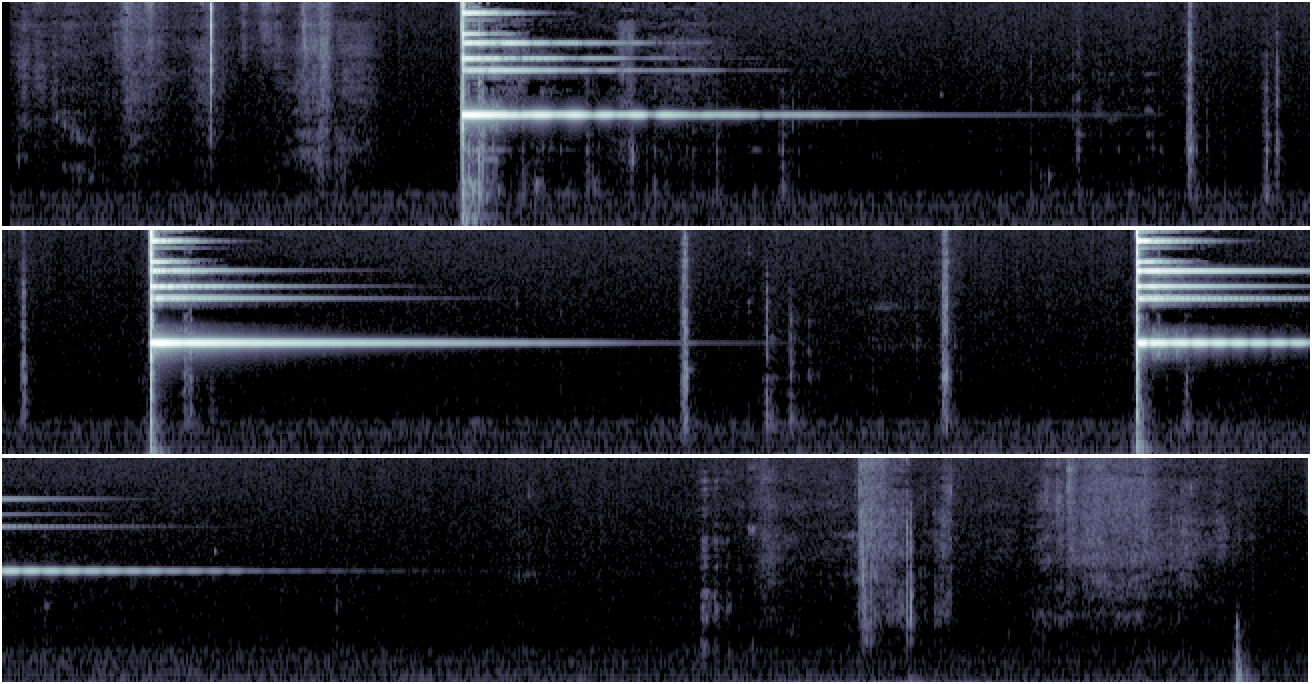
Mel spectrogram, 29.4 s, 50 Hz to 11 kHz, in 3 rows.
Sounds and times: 18.3s Small Japanese brass bell hit with metal object 19.8s

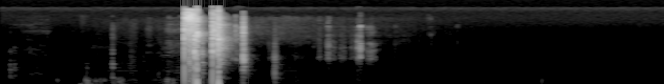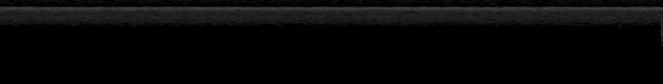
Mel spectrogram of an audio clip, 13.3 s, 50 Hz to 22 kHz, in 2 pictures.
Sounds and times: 1.8s Opening a soda can 2.5s

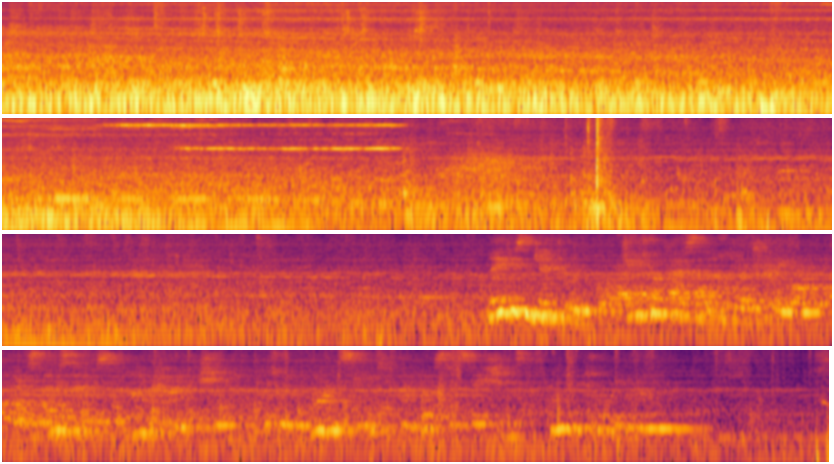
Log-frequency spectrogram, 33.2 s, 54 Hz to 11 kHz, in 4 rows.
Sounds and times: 0.0s train 33.1s

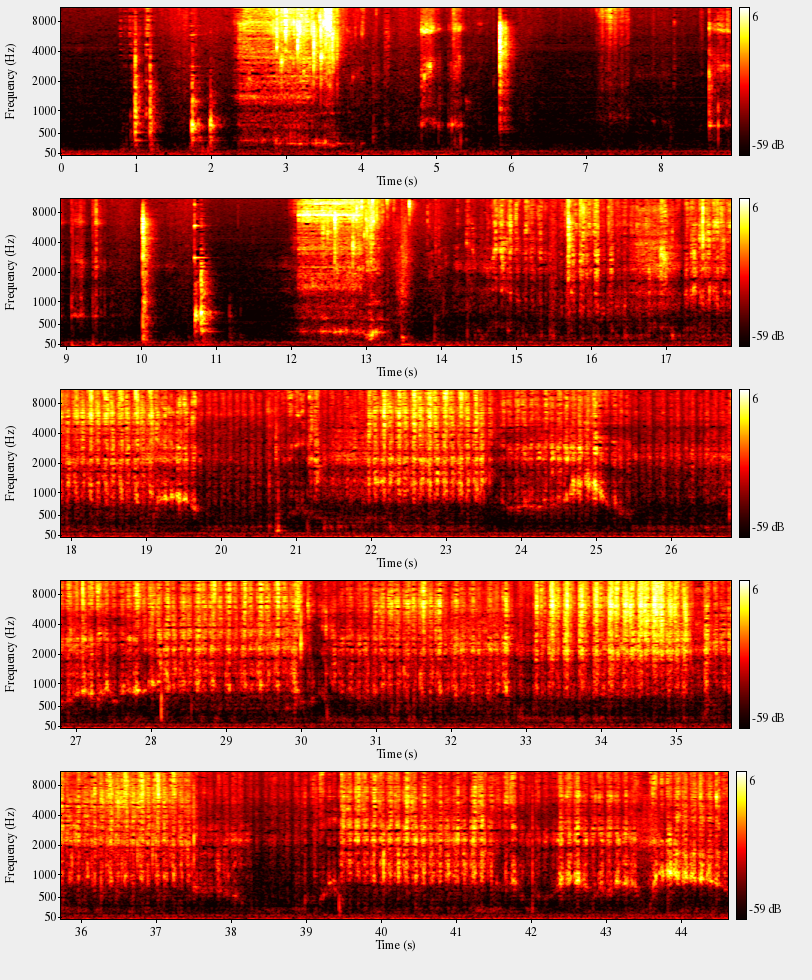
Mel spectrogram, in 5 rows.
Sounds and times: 2.3s flushing the mouth 4.1s
2.3s brushing the teeth 5.6s
8.6s brushing the teeth 9.6s
12.0s flushing the mouth 13.6s
12.1s brushing the teeth 44.6s

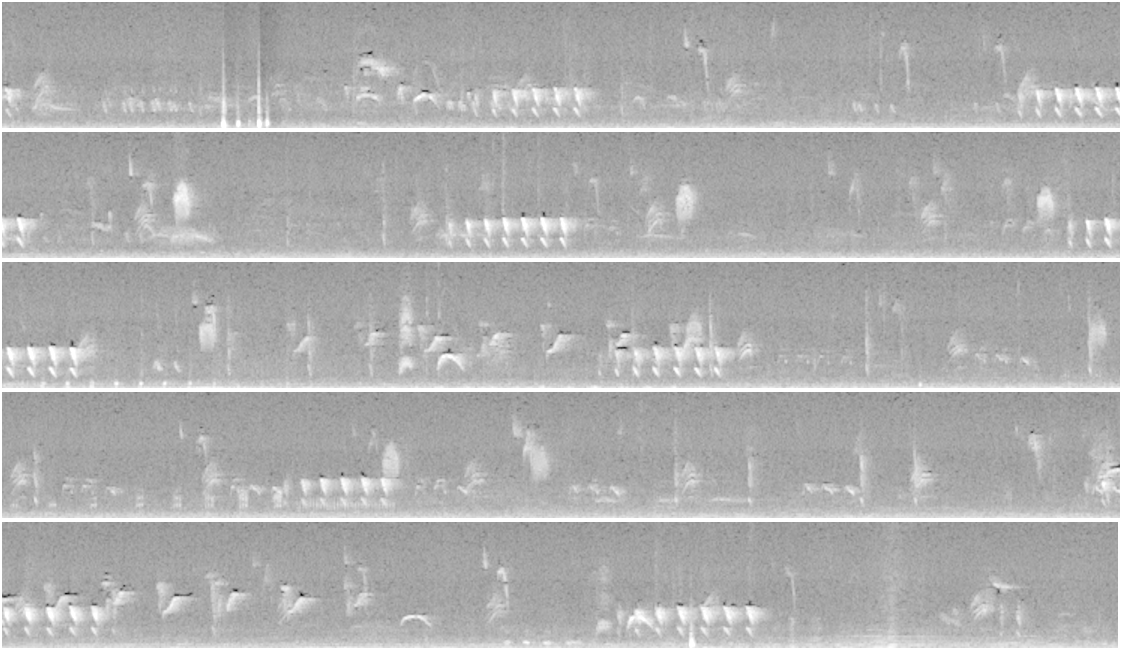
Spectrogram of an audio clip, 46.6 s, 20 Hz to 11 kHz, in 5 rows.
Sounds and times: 0.0s birds 46.5s
0.0s insects 46.5s
18.7s human laughter in the background 20.7s
41.3s human laughter in the background 42.2s

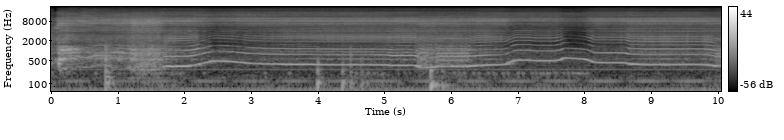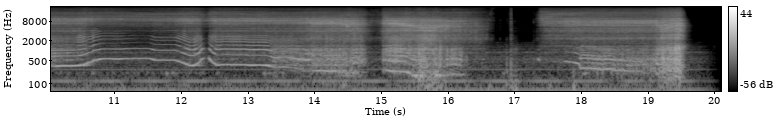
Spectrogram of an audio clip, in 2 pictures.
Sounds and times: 0.0s rubber balloon deflating 16.7s
17.4s rubber balloon deflating 19.6s

